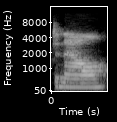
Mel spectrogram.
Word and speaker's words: Donnell: to call it my home base Danelle is my name on Facebook it's spelled Donald if I know I hate that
